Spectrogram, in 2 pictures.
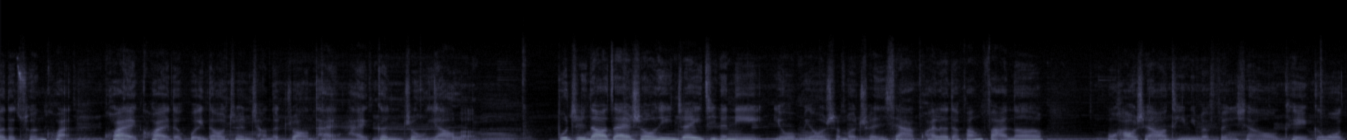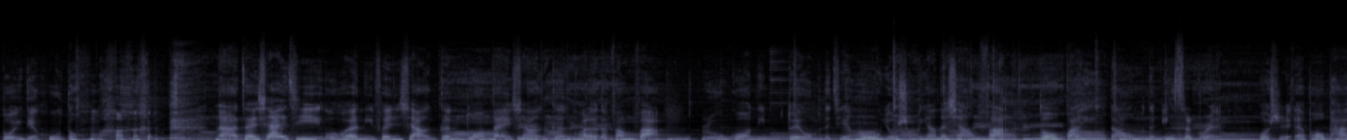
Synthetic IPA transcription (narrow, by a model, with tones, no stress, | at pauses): d̪ə˩t͡sʰwə˧˥nkʰwa̰˨˩˦nkʰwa˥˧ɪkʰwa˥˩ɪd̪ə˩xwe˧˥ɪt̪ɑ˥˧ʊʈ͡ʂə˥˩ŋʈ͡ʂʰɑ˧˥ŋd̪ə˧ʈ͡ʂwɑ˥˧ŋt̪ʰa˥˩ɪxa˧˥ɪkə˥˧ŋʈ͡ʂʊ˥˧ŋjɑ˥˩ʊlə̰˩ | pu˥˩ʈ͡ʂɻ̩˥t̪ɑ˥˧ʊt͡sa˥˩ɪʂo˥ʊt̪ʰi˥ŋʈ͡ʂɤ˥˧i˥˩t͡ɕi˧˥d̪ə˧ni˧˥jo˨˩ʊme˧˥ɪjo˨˩ʊʂə˧˥nmə˧ʈ͡ʂʰwə˧˥nɕja˥˩kʰwa˥˧ɪlɤ˥˩d̪ə˩fɑ˥ŋfa˨˩nə˧ | wɔ˧˩xɑ˧˥o˧˩ɕjɑ˨˩ŋjɑ˥˩t̪ʰi˧˥ni˨˩mə˦nfə˥nɕjɑ˨˩ŋwɔ˨˩kʰɤ˧˥i˨˩kə˥nwɔ˨˩t̪wɔ˥i˥˩t̪jɛ˨˩nxu˥˧t̪ʊ˥˩ŋma˨ | na˥˧t͡sa˥˧ɪɕja˥˧i˥˩t͡ɕi˧˥wʔɔ̰˨˩xwni˨˩fə˥nɕjɑ̰˨˩ŋkə˥˩ŋt̪wɔ˥ma˥˧ɪʂɑ˥˧ŋkə˥˩ŋkʰwa˥˧ɪlɤ˥˩d̪ə˩fɑ˥ŋfa̰˨˩˦ɻu˧˥kwɔ˧˥ni˨˩mə˦nt̪we˥˩ɪwɔ˨˩mə˦nd̪ə˧t͡ɕjɛ˧˥mu˥˩jo˨˧˩ʊʂə˧˥nmə˧jɑ˥˩ŋd̪ə˩ɕjɑ˧˥ŋfa̰˨˩t̪o˥ʊxwa˥ni˧˥ŋt̪ɑ˥˩ʊwɔ˨˩mə˦nd̪ə˧ʔi˥nst̪a˧˩ɡɹa̰˨˩mxwɔ˥˧ʂɻ̩˥˩ʔɛ˥pʰpʰa˥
